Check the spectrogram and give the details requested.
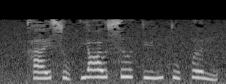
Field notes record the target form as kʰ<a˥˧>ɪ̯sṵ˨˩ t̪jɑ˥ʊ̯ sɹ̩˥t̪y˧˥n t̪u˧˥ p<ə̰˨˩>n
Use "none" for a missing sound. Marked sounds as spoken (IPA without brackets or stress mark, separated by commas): a˧˥, ə˥˩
